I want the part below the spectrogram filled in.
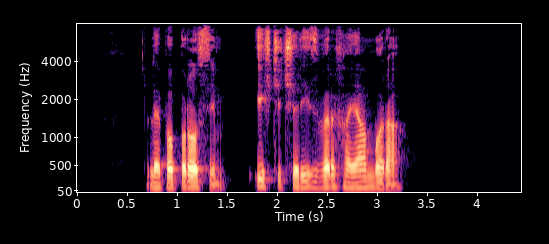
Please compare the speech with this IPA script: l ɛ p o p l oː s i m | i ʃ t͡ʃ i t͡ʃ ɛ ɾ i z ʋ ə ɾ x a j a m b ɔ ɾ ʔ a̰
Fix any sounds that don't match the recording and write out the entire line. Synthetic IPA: l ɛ p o p ɾ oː s i m | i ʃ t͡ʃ i t͡ʃ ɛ ɾ i z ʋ ə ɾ x a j a m b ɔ ɾ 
